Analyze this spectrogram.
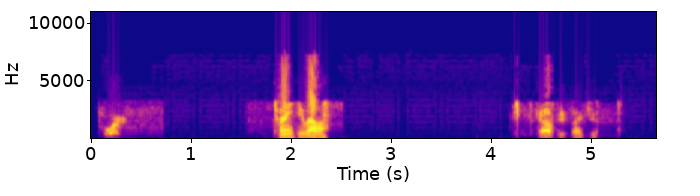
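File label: Phoenix police department, scanner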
